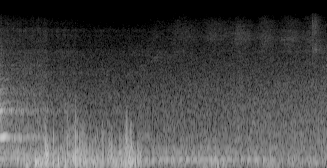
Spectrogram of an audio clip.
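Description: A man's voice for about the first second, over a steady low hum that runs on throughout.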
